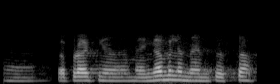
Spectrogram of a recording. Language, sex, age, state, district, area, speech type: Sindhi, other, 60+, Maharashtra, Thane, urban, conversation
